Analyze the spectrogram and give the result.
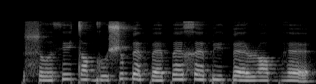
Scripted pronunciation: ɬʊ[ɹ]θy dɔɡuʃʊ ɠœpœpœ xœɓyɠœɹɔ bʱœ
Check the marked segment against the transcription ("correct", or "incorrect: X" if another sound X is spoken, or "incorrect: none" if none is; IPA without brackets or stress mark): incorrect: none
